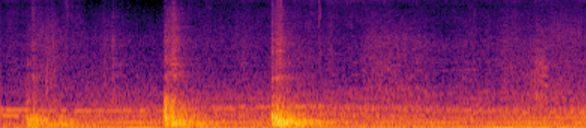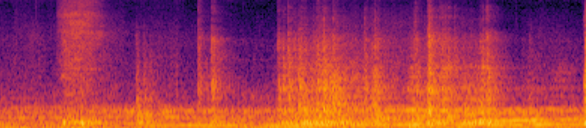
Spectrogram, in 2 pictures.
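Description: Two sharp knocks about a second apart, then a few seconds of rustling as a heavy cloth cover is handled and pulled, over a low sustained musical drone.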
